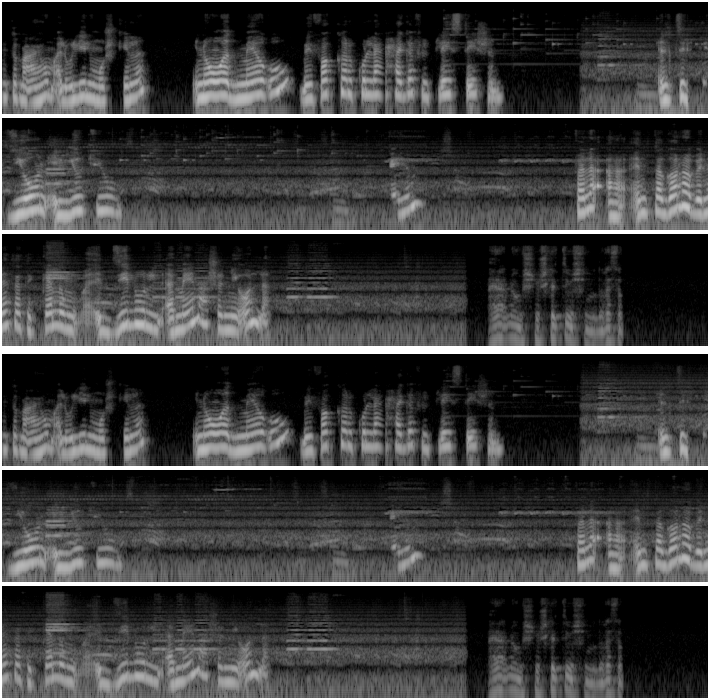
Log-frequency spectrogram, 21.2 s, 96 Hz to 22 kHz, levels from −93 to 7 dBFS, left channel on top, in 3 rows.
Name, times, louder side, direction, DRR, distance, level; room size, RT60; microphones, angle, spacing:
voice 1, 0.0-1.5 1.9-5.0 6.6-8.3 10.9-11.3 12.8-16.8, left 4 dB, 60° left, 0.5 m, -30 dB
sound 1, 4.4-11.8 12.1-12.5 12.9-13.1 13.7-13.9 14.6-14.7 15.4-15.5 16.2-16.3, left 8 dB, 40° left, 7.0 m, -64 dB
sound 2, 5.8-18.8, right 2 dB, 15° right, 5.1 m, -47 dB
voice 2, 19.0-20.3, left 1 dB, 20° left, 1.2 m, -48 dB
head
